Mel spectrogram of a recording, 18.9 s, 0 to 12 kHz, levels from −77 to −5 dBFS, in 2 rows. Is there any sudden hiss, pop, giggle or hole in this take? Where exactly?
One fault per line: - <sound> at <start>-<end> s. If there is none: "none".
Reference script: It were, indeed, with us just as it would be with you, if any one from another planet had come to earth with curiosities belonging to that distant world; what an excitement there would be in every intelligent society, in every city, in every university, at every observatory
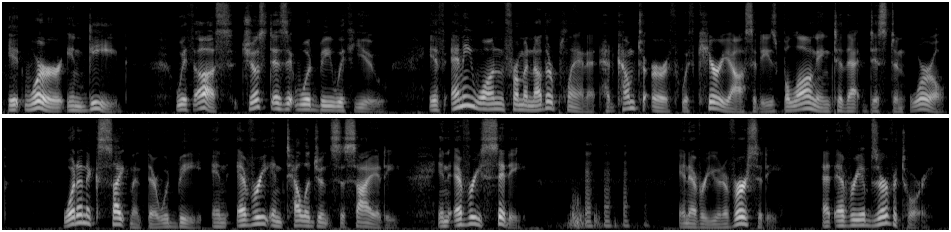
- laugh at 15.0-16.0 s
